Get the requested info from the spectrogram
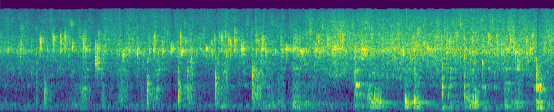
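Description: Shallots and garlic sizzling in plenty of hot oil, a steady frying hiss. A spatula stirs and scrapes against the pan in quick, irregular clicks and scrapes.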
